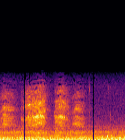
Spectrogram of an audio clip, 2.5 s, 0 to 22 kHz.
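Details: Magpie shrikes (long-tailed shrikes) perched in bushes above a male leopard give harsh, scratchy alarm calls in three quick bursts, announcing the leopard, on a morning game drive at Djuma Game Reserve, South Africa, March 27, 2015, over an idling engine.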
